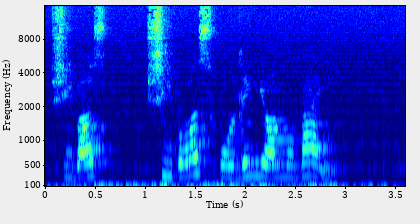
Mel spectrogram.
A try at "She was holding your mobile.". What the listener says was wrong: Beta, ye vaaz nahi bolte. इसको ओ के sound में लेकर आओ.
